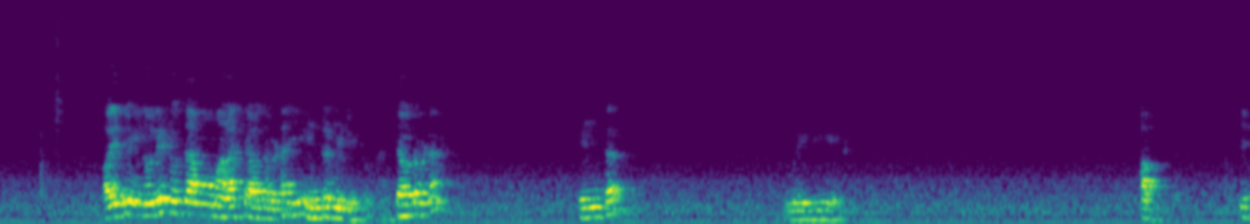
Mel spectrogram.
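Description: A young man speaks calmly, lecturing.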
